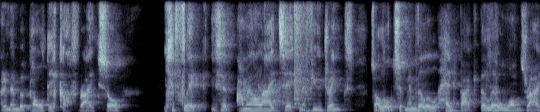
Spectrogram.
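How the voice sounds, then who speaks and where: With a northern English accent, a man talks at a fairly quick pace. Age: 50s. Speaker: football manager. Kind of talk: casual chat.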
